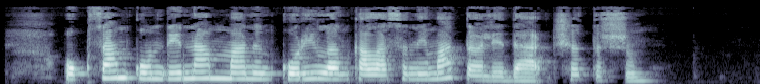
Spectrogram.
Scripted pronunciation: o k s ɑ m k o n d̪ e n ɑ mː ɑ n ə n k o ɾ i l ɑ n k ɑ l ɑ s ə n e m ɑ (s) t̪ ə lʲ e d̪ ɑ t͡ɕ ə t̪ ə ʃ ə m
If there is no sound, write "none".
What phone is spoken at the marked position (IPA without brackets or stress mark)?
none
